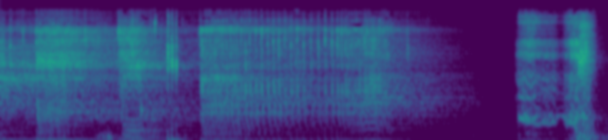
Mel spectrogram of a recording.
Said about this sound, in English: You popped a fart.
